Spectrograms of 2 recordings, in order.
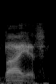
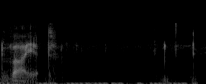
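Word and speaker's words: בַּיִת: So here we have a begad kafat letter, the bait, and it is beginning a word and therefore a syllable, and no preceding vowel. So the dagesh lene is there, and it's pronounced bayit, not vayit.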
